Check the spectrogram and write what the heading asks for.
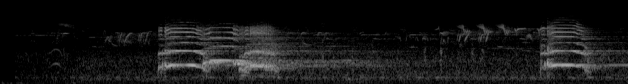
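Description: Bird calls: three short calls in quick succession about a second and a half in, each rising and falling in pitch, and one more near the end, with faint chirping in between.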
